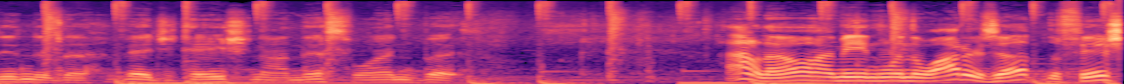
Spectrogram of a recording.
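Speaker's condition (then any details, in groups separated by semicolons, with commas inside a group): No condition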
